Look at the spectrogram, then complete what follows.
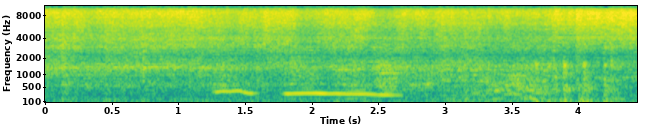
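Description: Kitchen sink faucet running, a steady hiss of water pouring into the sink.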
